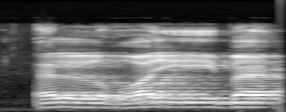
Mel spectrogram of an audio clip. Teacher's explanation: ഗൈനിന് തഫ്ഖീം, പൂർണ്ണമായ തഫ്ഖീം കൊടുക്കുക, തടിപ്പിക്കുക.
